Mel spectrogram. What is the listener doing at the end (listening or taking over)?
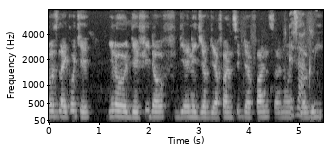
listening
